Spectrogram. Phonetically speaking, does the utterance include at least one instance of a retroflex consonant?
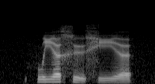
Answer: no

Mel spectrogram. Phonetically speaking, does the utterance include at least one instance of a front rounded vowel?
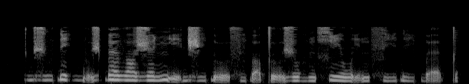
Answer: yes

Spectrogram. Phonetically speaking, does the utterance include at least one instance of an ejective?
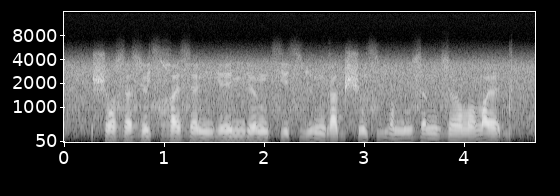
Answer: no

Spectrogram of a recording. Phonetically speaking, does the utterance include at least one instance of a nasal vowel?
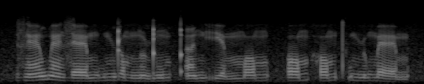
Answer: yes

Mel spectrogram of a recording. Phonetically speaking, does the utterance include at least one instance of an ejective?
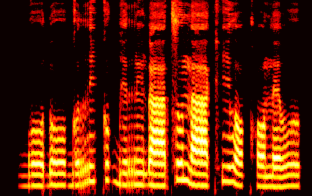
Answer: no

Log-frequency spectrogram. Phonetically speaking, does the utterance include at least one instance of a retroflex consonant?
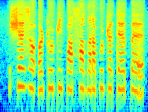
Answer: yes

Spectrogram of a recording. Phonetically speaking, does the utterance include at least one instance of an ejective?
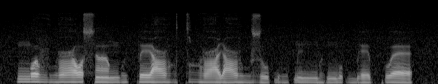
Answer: no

